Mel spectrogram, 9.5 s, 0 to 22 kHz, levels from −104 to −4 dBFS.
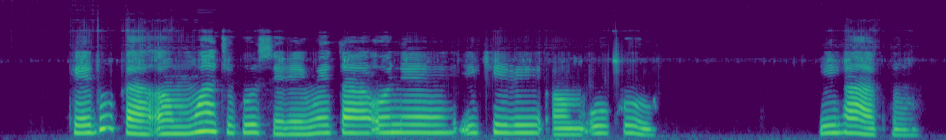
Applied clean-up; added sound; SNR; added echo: neural mask model DeepFilterNet 3.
